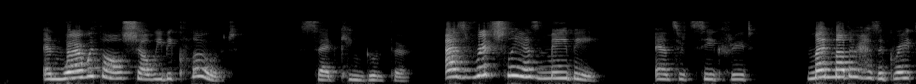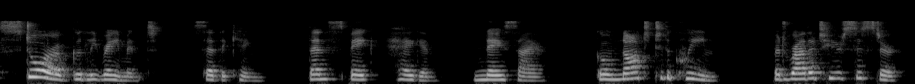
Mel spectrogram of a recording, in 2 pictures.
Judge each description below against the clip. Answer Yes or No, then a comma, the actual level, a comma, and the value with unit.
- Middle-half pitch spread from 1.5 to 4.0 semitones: No, average, 5.1 semitones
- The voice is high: Yes, high, 240 Hz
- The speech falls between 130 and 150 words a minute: Yes, average, 140 wpm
